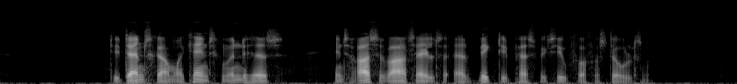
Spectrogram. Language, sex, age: Danish, male, 33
